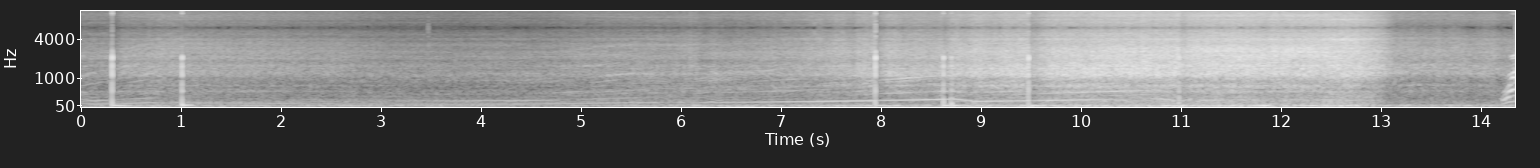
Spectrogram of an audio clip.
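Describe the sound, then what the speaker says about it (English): A Suzuki GSR600 motorcycle engine revs up repeatedly through its exhaust, each pitch climbing then dropping. The run builds into a louder, sustained roar near the end before cutting off, with no talk over it. "The sound of this exhaust is lovely."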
